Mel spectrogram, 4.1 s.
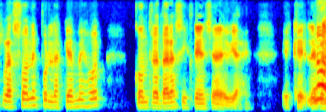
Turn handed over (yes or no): yes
